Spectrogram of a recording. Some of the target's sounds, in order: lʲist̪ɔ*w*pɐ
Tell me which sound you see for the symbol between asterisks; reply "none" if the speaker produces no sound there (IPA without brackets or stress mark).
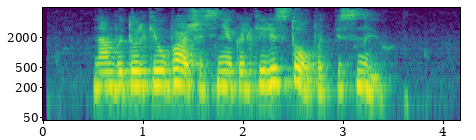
w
